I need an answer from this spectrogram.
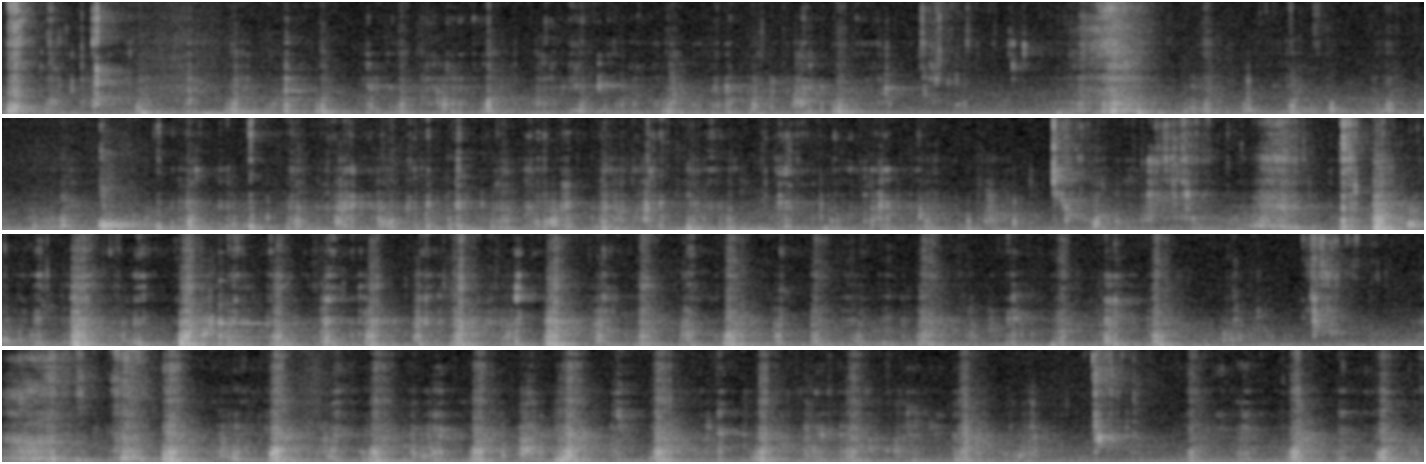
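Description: Close-miked chewing and biting of chewy stir-fried gopchang (intestines) with vegetables: wet mouth sounds and smacks, broken by occasional sharp clicks.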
